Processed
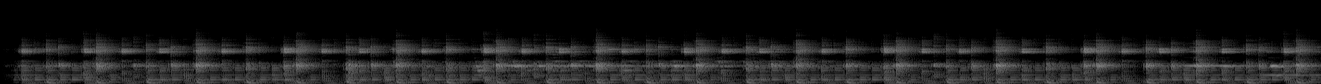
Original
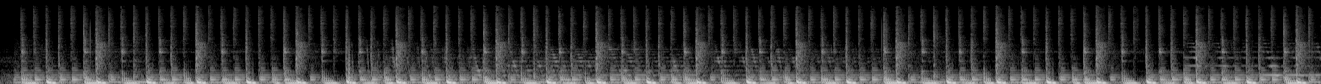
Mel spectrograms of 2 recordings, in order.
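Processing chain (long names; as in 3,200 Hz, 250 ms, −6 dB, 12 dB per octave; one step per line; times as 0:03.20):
peak hold with a decay on every bin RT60 0.88 s
pair of resonant band-passes 1,300 Hz, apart 1.1 octaves
high-frequency loss of the air 120 metres
backwards echo 32 ms −12.5 dB
level −1 dB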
